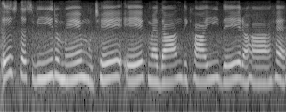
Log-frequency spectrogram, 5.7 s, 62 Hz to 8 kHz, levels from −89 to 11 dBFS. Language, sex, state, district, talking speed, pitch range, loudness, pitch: Hindi, female, Madhya Pradesh, Katni, 105 wpm, 235-275 Hz, -15 LUFS, 255 Hz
